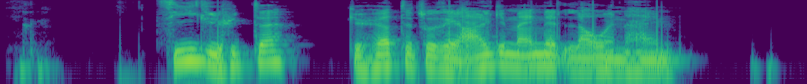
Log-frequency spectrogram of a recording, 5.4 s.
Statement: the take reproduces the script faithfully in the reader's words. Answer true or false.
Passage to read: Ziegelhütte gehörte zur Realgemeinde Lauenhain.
true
